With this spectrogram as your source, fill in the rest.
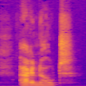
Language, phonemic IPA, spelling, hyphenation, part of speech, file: Dutch, /ˈaːr.nɑu̯t/, Aarnout, Aar‧nout, proper noun, Nl-Aarnout.ogg
- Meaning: a male given name, equivalent to English Arnold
